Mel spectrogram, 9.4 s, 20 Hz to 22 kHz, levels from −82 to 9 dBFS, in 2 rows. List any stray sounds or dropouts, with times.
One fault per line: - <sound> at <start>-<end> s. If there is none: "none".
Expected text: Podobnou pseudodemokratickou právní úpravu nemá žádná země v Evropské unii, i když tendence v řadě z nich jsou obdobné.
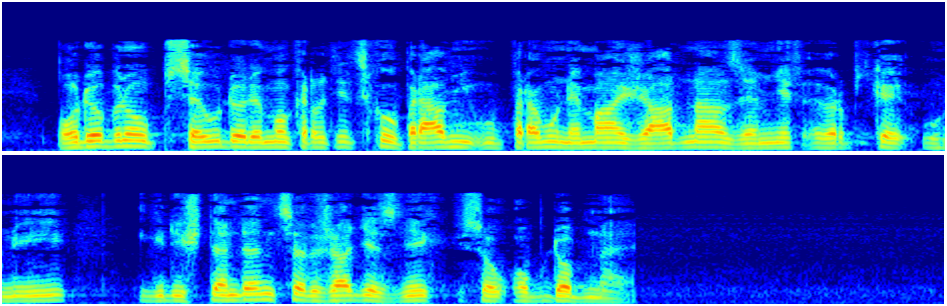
none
